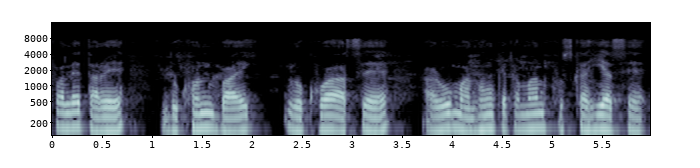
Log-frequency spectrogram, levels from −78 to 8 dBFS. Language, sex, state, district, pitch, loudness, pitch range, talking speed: Assamese, female, Assam, Kamrup Metropolitan, 140 Hz, -17 LUFS, 130-145 Hz, 110 wpm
